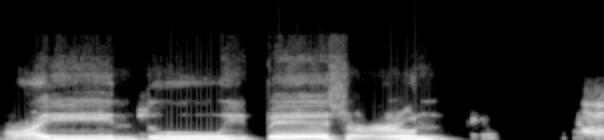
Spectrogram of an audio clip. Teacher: কণ্ঠনালীর মাঝখানে চাপ দিবেন জোরে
